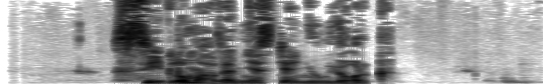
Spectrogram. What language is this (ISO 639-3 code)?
ces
